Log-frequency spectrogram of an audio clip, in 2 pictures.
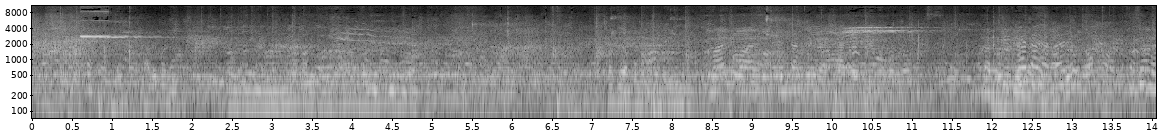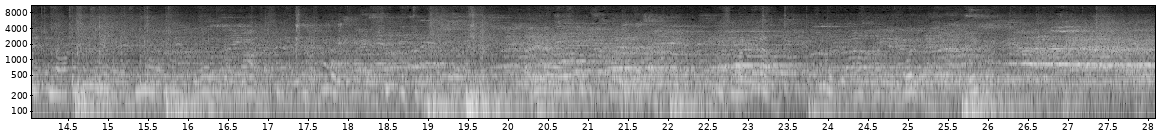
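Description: Sneakers squeak on the floor.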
